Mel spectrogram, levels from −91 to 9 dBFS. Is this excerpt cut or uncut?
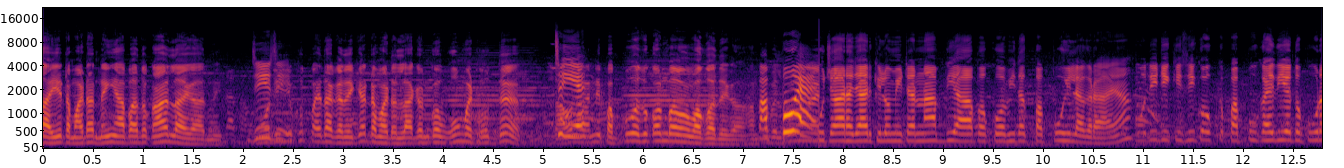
cut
